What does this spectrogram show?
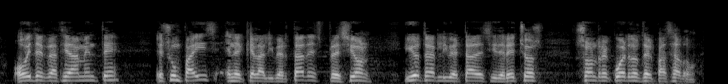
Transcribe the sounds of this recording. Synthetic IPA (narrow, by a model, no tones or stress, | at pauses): o̞̰jðe̞zɣɾaθjaðamẽnt̪e̞ | e̞sumpaise̞ne̞lke̞laliβ̞e̞ɾt̪aðespɾe̞sjo̞n | io̞t̪ɾazliβ̞e̞ɾt̪aðe̞siðe̞ɾe̞t͡ʃo̞sː | o̞nre̞kwe̞ɾð̞o̞zðe̞lpasaðo̞̰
